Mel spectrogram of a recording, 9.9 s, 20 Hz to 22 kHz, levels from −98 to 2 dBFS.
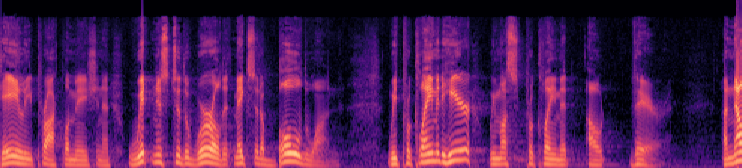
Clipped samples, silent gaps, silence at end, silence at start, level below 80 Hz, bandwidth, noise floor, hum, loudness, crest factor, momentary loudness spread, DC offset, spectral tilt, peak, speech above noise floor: under 0.1%; none; 0 s; 0 s; -58 dBFS; 15 kHz; -66 dBFS; none; -20 LUFS; 20 dB; 17 LU; under 0.1%; -4.5 dB/octave; 0 dBFS; 47 dB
